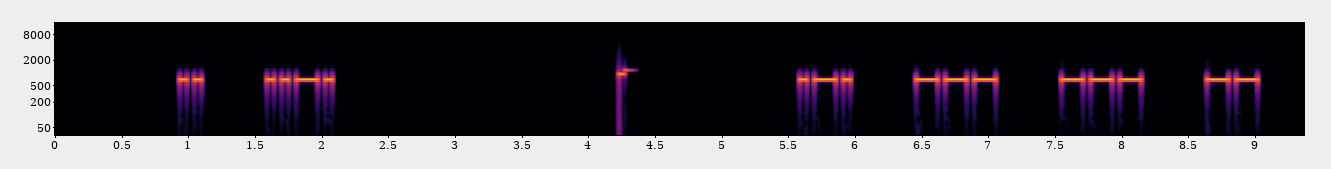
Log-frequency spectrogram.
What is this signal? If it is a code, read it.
Morse code, heard as a keyed tone, about 22 wpm, spaced as for 13 wpm, 700 Hz. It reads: IF ROOM
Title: 3x Character Spacing - Top 300 Words - 22wpm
